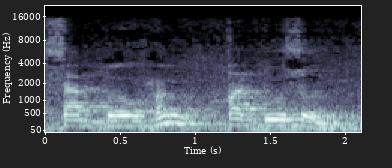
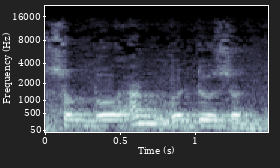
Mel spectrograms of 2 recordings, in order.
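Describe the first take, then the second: First: Both words begin with an 'a' vowel. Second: Both words begin with a 'u' vowel. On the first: It follows the expected word pattern. "Mestinya fa'ul, yakni sabuh qadus" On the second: It is the reading most people use. "kebanyakan membacanya dengan dhamma"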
